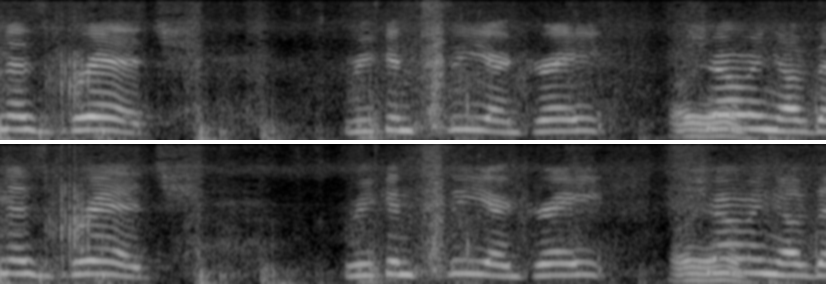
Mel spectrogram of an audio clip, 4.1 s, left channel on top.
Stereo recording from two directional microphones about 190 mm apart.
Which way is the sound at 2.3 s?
5° left (ahead or behind).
